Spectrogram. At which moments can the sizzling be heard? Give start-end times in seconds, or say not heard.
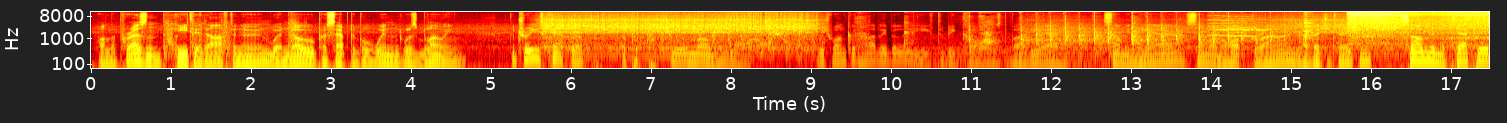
15.7-17.4.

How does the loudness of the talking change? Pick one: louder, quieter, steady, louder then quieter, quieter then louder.
quieter then louder.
